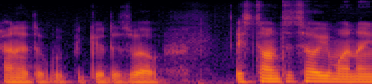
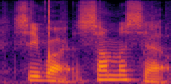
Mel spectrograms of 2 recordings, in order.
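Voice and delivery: high mock exclamation; 9 semitones higher than usual. Exaggerated high repeat of Somerset.

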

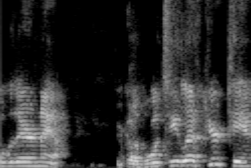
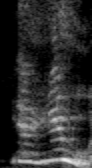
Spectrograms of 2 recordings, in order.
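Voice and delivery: calling back. Retold or imitated. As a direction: answer with a pointed holler. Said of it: "I'd point to him".

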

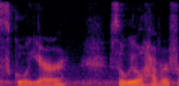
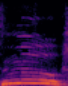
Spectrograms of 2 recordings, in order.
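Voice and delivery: high playful moo; a sing-song moo for kids; mock cow moo; 9 semitones higher than usual. Animal sound in farm rhyme.

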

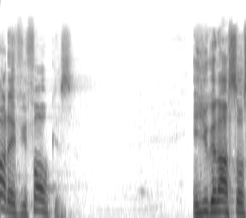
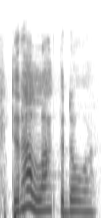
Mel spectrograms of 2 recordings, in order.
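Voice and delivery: mock panic; 10 semitones lower, 7 dB quieter than usual. Worshipper panics about unlocked door.

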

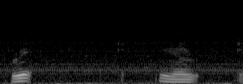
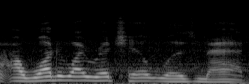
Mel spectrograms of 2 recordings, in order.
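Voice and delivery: usual speaking voice

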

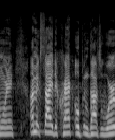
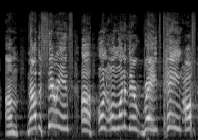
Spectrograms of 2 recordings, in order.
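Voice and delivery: measured, raised voice reading the Bible passage; scripture reading; 2 semitones higher, 4 dB louder than usual. Acted. Pastor reading Second Kings to the congregation, solemn and raised. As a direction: read it out like holy text to the church.

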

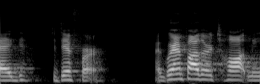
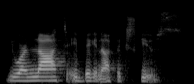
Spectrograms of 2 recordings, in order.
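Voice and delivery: softer, hushed repetition letting "not" sink in; quiet repeat; 2 semitones lower, 8 dB quieter than usual. Shown as a demonstration. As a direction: say it again softly so it lands. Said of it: "for all of us is you are not a big enough excuse".

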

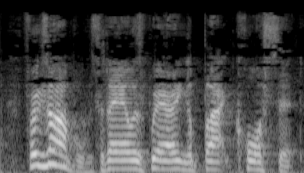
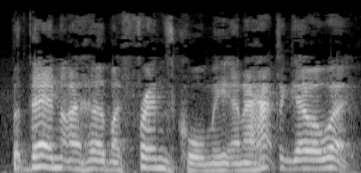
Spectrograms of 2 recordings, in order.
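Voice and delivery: normal talking voice

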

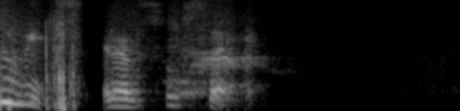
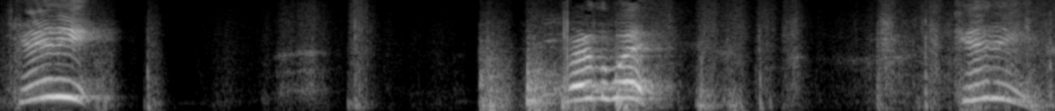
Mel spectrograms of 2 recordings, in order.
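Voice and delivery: calling out; 6 semitones higher, 9 dB louder than usual. Real, not acted. Calling the cat loudly.

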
